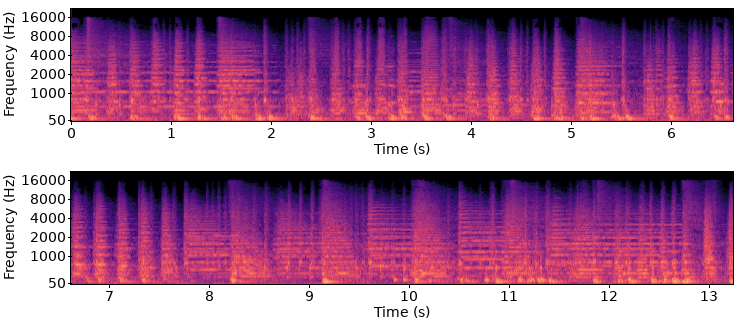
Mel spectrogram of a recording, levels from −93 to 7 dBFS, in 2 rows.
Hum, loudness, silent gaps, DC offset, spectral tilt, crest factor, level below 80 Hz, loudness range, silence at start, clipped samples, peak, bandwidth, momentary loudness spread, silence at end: none; -21 LUFS; none; under 0.1%; -6 dB/octave; 18 dB; -42 dBFS; 2 LU; 0 s; under 0.1%; -2 dBFS; 16 kHz; 5 LU; 0 s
